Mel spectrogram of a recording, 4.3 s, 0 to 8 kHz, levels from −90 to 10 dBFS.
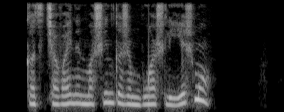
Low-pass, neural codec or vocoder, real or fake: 7.2 kHz; vocoder, 24 kHz, 100 mel bands, Vocos; fake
